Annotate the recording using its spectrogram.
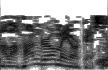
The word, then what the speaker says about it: Alejandro Mayorkas: Alejandro Mayorkas.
